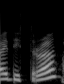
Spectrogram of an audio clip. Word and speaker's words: Iditarod: Er det IT, e Itadrod? Hvordan er det du uttaler det? – Det heter Iditarod.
